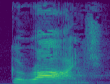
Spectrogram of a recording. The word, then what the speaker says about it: garage: track track traffic traffic raj garage so here stress on part number two the sound is higher on the second part on the second syllable garage raj police police po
